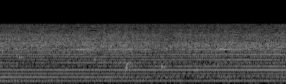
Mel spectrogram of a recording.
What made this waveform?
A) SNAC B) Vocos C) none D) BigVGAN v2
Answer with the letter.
C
